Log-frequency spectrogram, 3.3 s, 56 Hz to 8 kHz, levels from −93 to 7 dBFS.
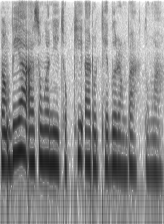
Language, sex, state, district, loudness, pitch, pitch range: Garo, female, Meghalaya, North Garo Hills, -14 LUFS, 205 Hz, 195-220 Hz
